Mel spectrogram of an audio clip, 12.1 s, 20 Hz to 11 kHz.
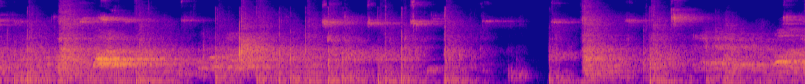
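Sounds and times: basketballs bouncing on wooden floor: 0.0 - 2.4, 3.2 - 11.0
sneaker squeaks: 0.0 - 3.0, 4.8 - 10.4.

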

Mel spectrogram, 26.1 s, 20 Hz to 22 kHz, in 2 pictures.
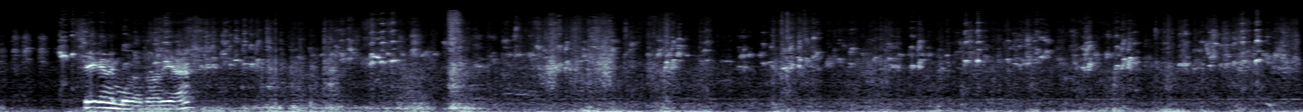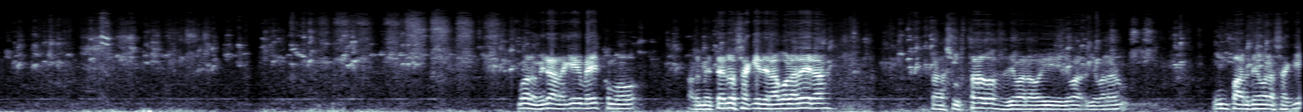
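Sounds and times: canaries chirping: 0.0 - 26.0
wings fluttering: 0.0 - 26.0.

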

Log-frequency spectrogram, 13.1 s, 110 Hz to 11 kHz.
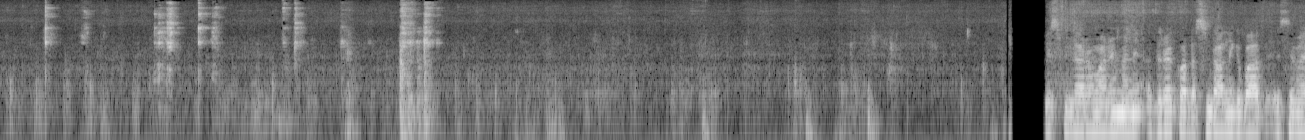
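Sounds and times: utensil clinking against wok: 0.4 - 3.1.

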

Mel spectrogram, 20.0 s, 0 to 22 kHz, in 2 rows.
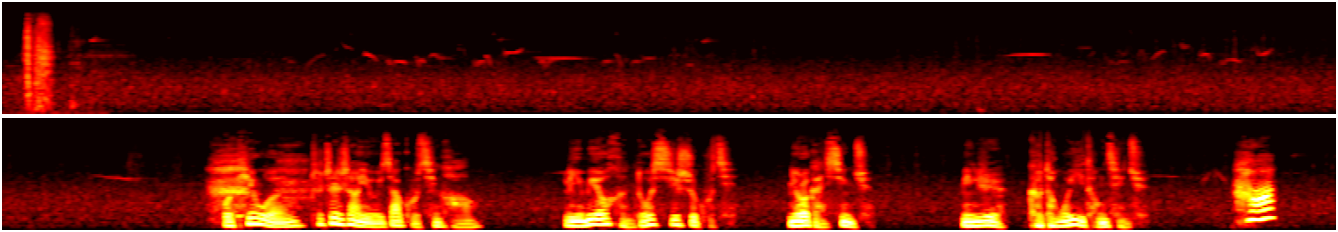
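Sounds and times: soft steady hiss: 0.0 - 20.0
bird chirps: 1.9 - 5.6, 7.4 - 9.7.

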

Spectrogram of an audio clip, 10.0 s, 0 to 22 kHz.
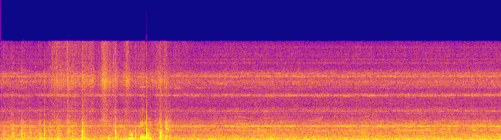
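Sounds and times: faint high whine: 3.4 - 10.0.

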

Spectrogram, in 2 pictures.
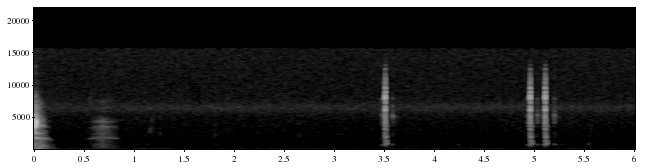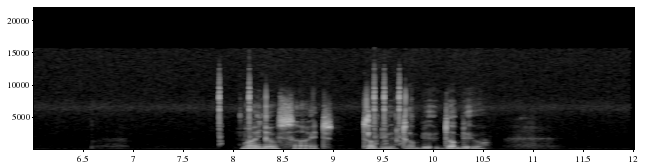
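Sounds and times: computer mouse clicking: 3.5 - 3.7, 5.0 - 5.4, 7.9 - 8.3, 9.4 - 9.9.

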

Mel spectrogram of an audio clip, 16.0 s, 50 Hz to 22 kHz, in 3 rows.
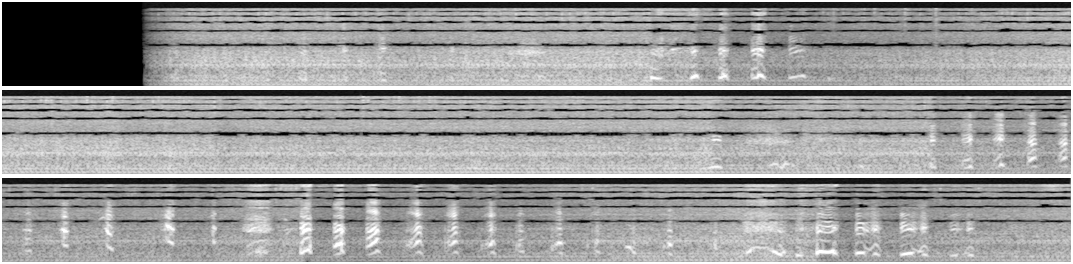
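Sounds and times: outboard motor running: 0.7 - 16.0
people laughing: 1.4 - 4.2, 8.8 - 15.7.

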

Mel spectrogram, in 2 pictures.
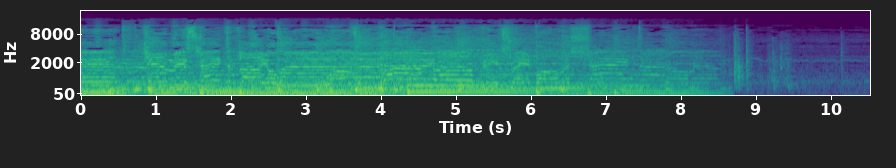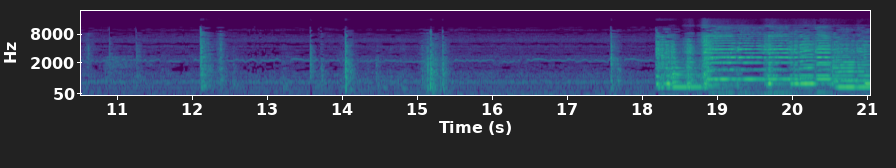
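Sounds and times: violin and plucked strings music: 18.2 - 21.0.

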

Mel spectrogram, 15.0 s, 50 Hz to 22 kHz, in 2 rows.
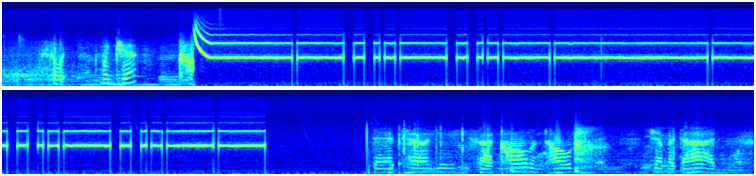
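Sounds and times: high electronic tone: 1.8 - 10.2.

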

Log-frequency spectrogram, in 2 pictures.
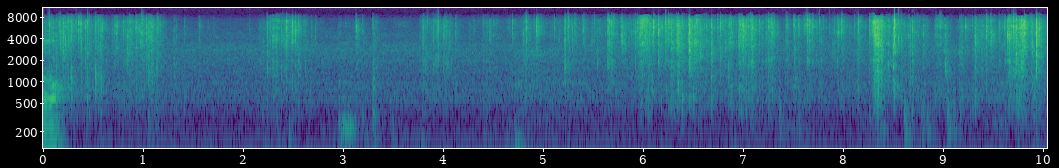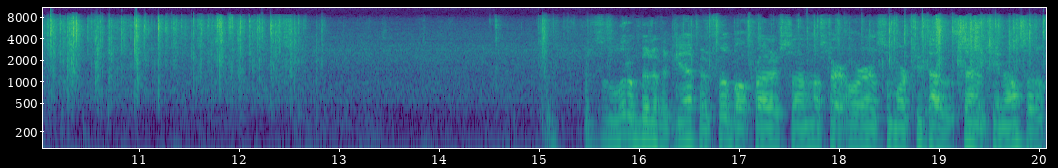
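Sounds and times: foil wrappers crinkling and tearing: 0.0 - 1.5, 2.2 - 3.2, 3.8 - 12.9, 15.0 - 20.0.

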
